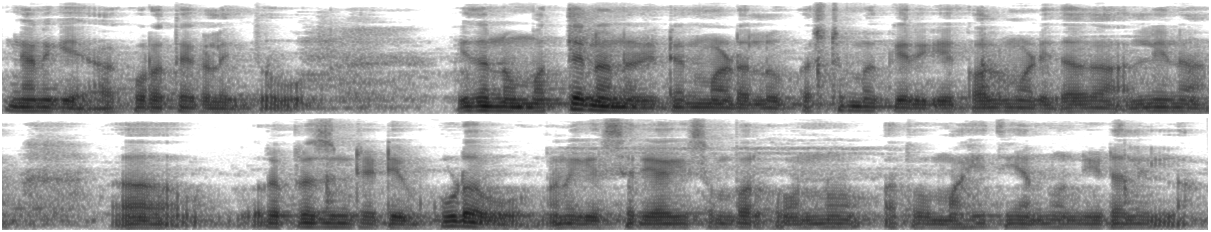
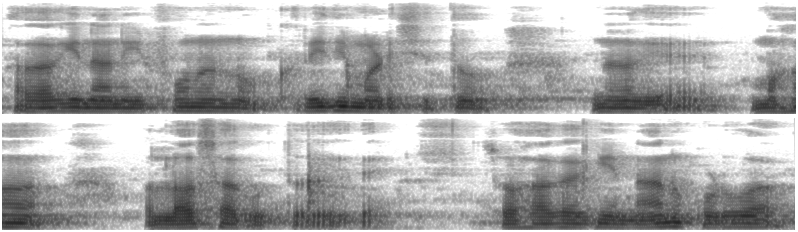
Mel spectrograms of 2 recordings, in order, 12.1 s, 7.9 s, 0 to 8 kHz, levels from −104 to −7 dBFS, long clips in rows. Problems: background sounds at intervals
